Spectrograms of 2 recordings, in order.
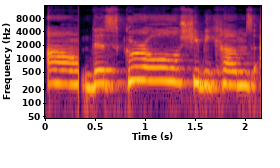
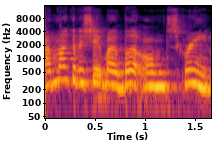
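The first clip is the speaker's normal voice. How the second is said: ordinary talk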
